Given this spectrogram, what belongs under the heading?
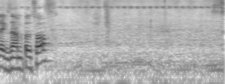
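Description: Marker or chalk scratches on a board during a ninth-grade physics class, a faint, continuous scraping of writing strokes following a short burst of a teacher's speech.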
